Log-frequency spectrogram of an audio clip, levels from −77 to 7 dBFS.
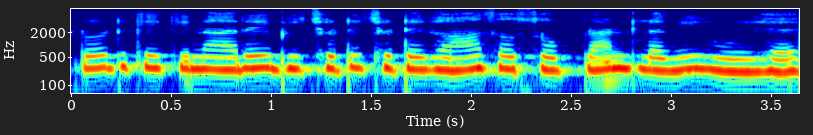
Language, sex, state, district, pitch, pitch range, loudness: Hindi, female, Jharkhand, Garhwa, 255 Hz, 245-265 Hz, -11 LUFS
